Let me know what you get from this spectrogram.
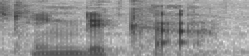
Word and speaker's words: Kingda Ka: And that's spelled K-I-N-G-D-A? – K-I-N-G-D-A-K-A. – Two words. – King de Ka.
